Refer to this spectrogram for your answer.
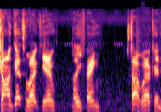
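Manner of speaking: bee voice. Voicing a bee in the game urging work: voicing a bee. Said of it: "The bee's like".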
